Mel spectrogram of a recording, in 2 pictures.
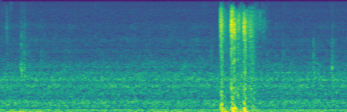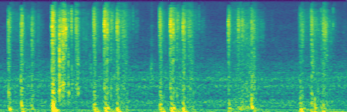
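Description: Horse hooves in the video game Township Tales clip-clop in short irregular clusters of sharp knocks over a faint steady background hum, moderately close and without talk.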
